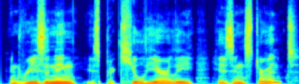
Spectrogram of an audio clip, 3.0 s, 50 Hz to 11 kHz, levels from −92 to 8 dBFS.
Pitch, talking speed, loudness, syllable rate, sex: 165 Hz, 120 wpm, -17 LUFS, 5.0 syllables/s, male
